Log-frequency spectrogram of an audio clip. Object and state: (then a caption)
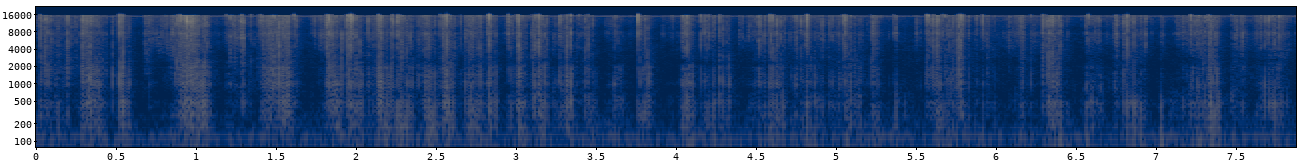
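Sequin-covered plush pillow being scratched. Long nails scratch across the plastic sequins of a stuffed mermaid unicorn pillow, making quick, raspy bursts of bright crinkly clicking. The strokes repeat continuously with a steady, textured scratch throughout.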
